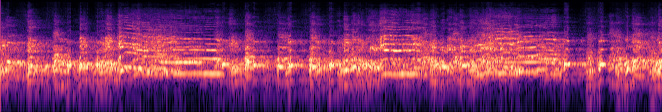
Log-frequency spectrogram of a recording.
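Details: Disturbed chickens in a coop, a whole flock of hens clucking rapidly, about four clucks a second across the group, mixed with long strained cackling cries.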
